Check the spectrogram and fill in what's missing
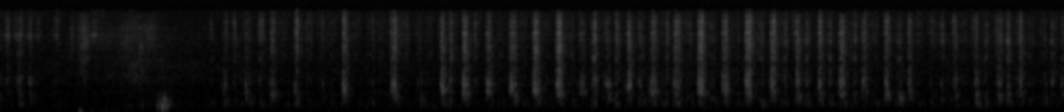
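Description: A wooden stylus held in the fingers scratches a black wax-coated rainbow scratch-art paper page in a scratch book, lying thin and flat on a table. About forty short, dry rasping strokes follow one another at a quick, uneven pace, each a brief bright scrape with no ring. A single low thump sounds early on.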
